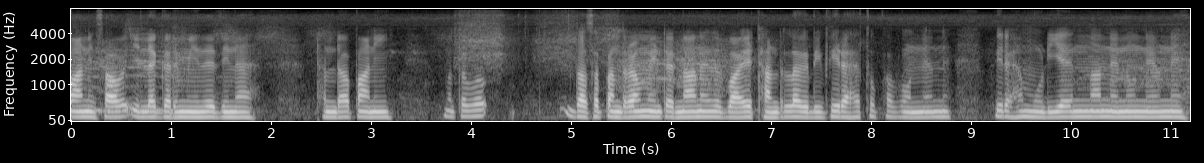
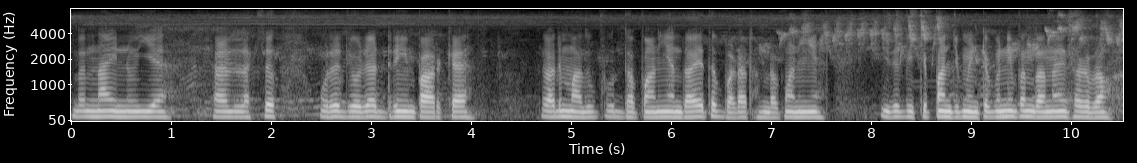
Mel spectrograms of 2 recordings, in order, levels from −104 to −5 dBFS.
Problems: constant background noise, low volume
